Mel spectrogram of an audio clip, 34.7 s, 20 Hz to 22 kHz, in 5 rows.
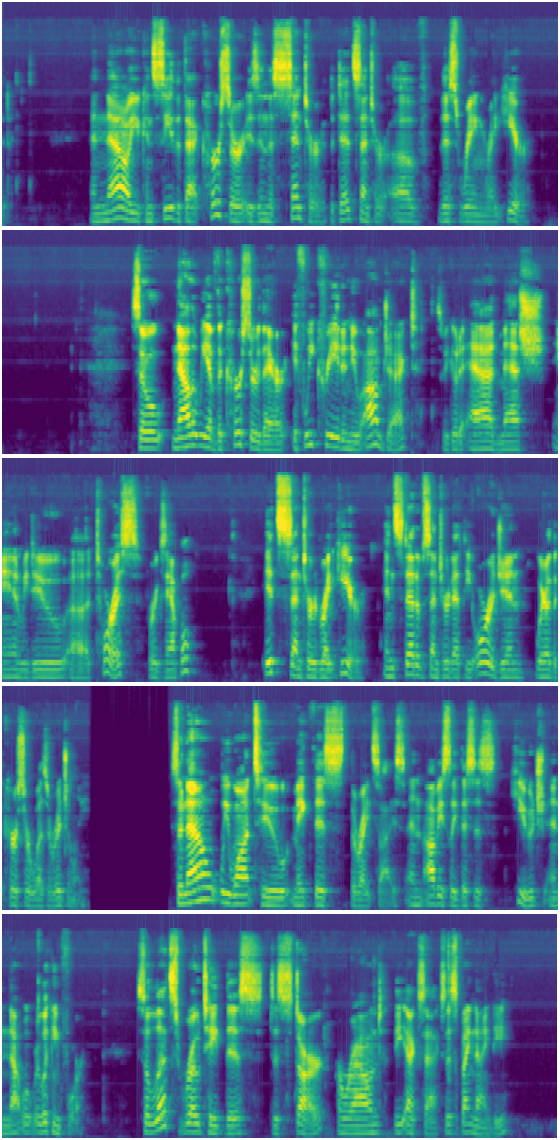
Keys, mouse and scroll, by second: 1.2-2.8 middle drag, 10.2 Tab, 12.2-15.0 drag, 15.9-16.9 scroll down 5, 16.9 scroll up 4, 18.7-19.5 scroll down 3, 25.1-26.2 scroll up 2, 26.2 scroll down 2, 31.4-34.1 drag.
